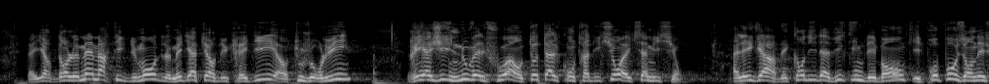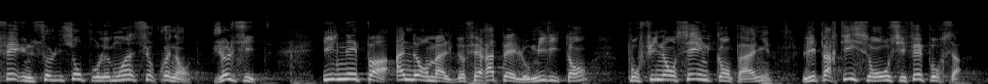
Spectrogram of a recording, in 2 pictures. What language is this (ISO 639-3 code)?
fra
